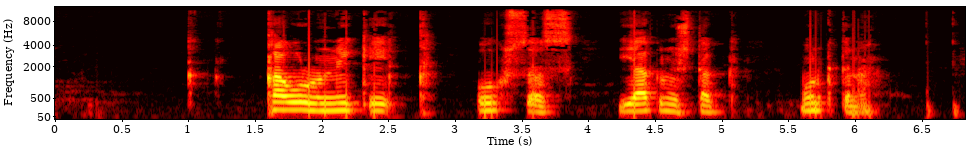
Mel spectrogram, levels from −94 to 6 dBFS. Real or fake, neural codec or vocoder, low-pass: real; none; 10.8 kHz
